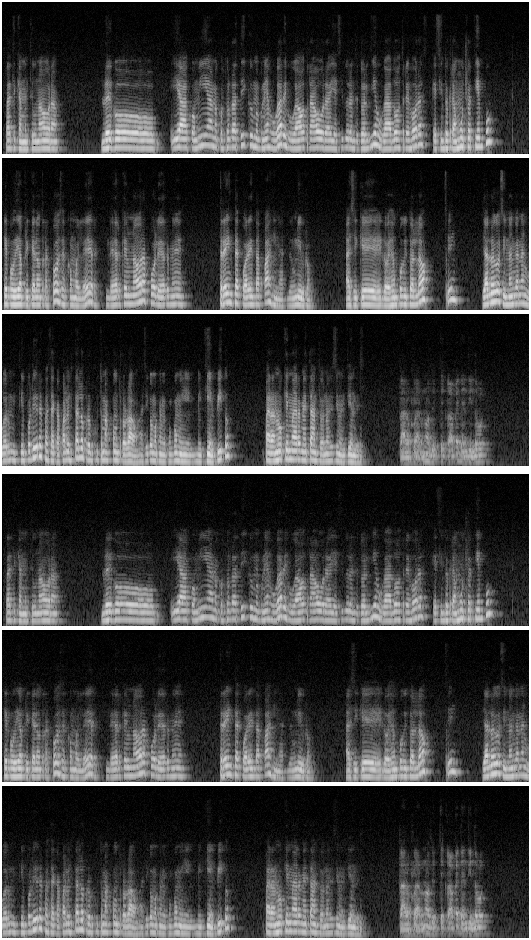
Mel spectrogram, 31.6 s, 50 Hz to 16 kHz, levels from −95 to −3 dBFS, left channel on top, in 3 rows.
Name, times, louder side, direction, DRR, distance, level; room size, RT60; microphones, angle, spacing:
voice 1, 0.1-1.1 2.0-9.8 10.6-14.2 14.9-16.7 17.4-19.0 19.4-19.6 20.1-25.6 26.3-28.3, left 4 dB, 40° left, 0.3 m, -24 dB
voice 2, 29.0-30.7, right 1 dB, 45° right, 1.0 m, -33 dB
5.5 x 5.3 x 4.6 m
head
